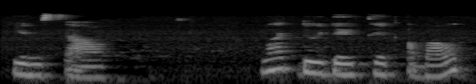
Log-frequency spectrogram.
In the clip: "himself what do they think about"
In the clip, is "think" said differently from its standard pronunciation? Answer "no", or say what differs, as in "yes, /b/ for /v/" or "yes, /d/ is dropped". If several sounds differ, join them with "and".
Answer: yes, /t/ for /θ/ and /ŋ/ is dropped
